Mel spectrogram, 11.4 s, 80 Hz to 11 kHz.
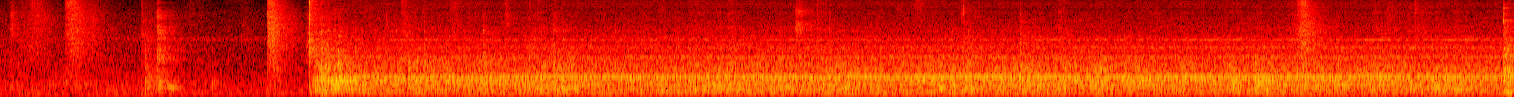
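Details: New Klutch 1 hp floor drill press, Item #49384, first power-up after assembly with the belt just checked: clicks, then the motor spins up to a steady, even hum with a clear mid tone, no rubbing or grinding; running healthy.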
